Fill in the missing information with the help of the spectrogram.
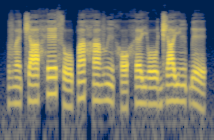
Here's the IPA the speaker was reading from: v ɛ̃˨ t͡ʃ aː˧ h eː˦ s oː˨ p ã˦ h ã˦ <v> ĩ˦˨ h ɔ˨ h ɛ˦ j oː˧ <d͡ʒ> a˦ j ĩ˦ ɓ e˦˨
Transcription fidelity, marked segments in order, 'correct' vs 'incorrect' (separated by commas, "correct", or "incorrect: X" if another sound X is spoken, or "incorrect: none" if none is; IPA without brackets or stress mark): correct, correct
